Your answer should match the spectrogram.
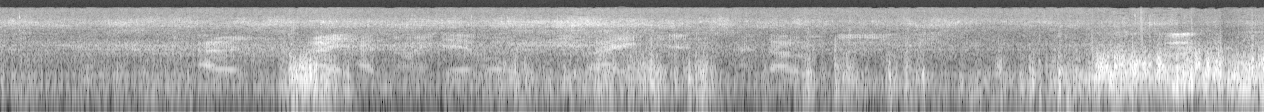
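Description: Indistinct speech from a person talking to the group outdoors, broken by pauses; the voice grows louder near the end.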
